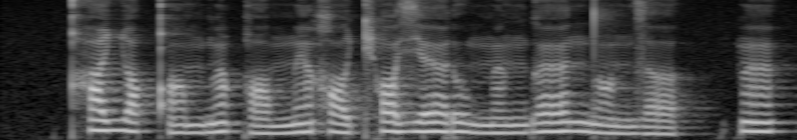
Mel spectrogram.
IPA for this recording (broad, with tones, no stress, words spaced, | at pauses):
qʰʌ˦ʎɔ˨ qʼɔ̃˨mbœ̃˦˨qɒ˨ mẽ˦χɔ˨˦cʰɔ˦zʲœː˦ ɾu˨mœ̃˦ ŋɡœː˦ndɔ̃˨ nzʌ˨ | pœ̃˦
